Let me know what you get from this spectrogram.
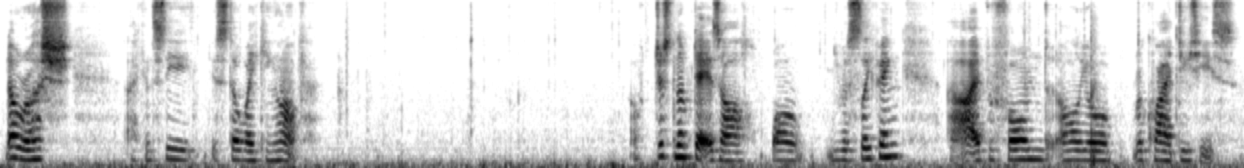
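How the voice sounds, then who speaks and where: A man's voice: a little high, fairly even intonation, unhurried, hardly any pauses, pushed and bright. Guy doing a servile jittery male vampire minion, stammers and grovels to his master, audio roleplay, some background noise. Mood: eager, servile. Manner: stammering, deferential, obsequious. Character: servile, nervous male vampire's thrall, bitterly eager to please. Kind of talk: roleplay audio drama monologue.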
